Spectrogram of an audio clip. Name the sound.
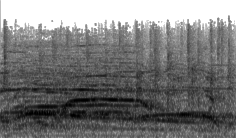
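audience clapping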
